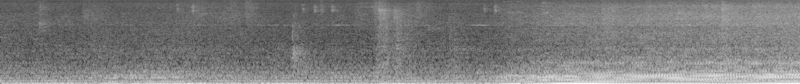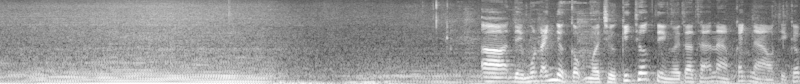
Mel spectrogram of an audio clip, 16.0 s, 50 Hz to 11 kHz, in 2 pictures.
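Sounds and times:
vehicle engine rumble passing: 0:03.9 - 0:16.0.

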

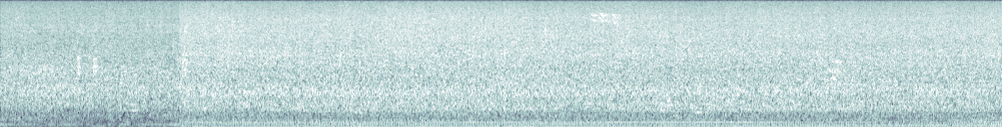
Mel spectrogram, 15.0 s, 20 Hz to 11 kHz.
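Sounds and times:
boat engine humming: 0:00.0 - 0:15.0.

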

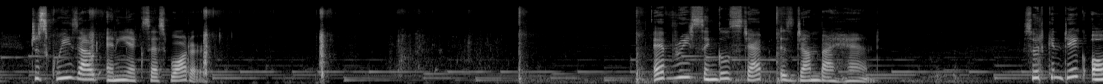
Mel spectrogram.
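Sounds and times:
background music with held notes: 0:00.0 - 0:11.0
wet cloth slapping on brick: 0:00.8 - 0:01.3, 0:01.9 - 0:02.5, 0:03.1 - 0:05.5, 0:06.4 - 0:06.6.

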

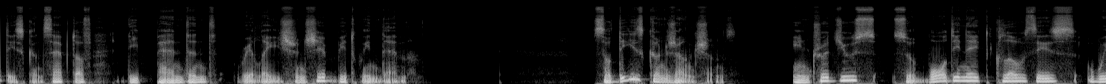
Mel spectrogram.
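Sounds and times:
person speaking: 0:00.0 - 0:04.4, 0:05.9 - 0:11.0.

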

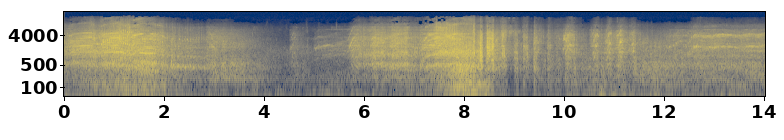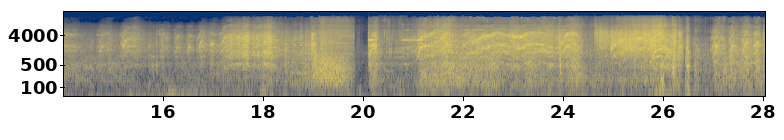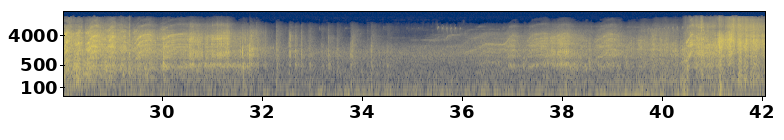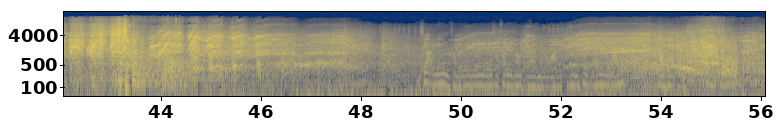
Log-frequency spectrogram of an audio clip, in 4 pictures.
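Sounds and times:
tyres on wet pavement: 0:05.7 - 0:34.7, 0:36.9 - 0:49.1
electric motor whining: 0:09.8 - 0:31.8, 0:36.2 - 0:48.4, 0:50.0 - 0:56.0.

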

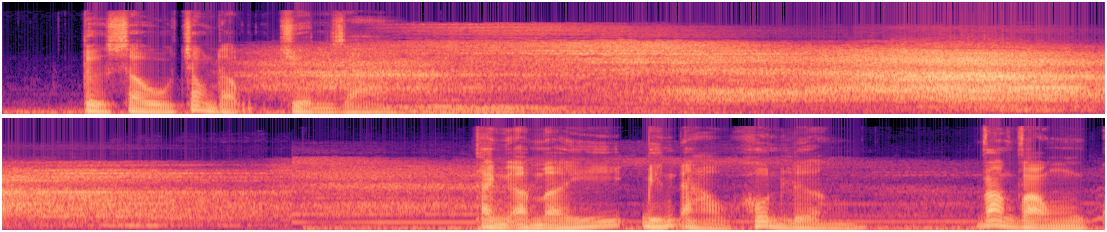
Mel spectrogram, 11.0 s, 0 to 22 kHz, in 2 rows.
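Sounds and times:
eerie echoing whispering: 0:00.9 - 0:11.0.

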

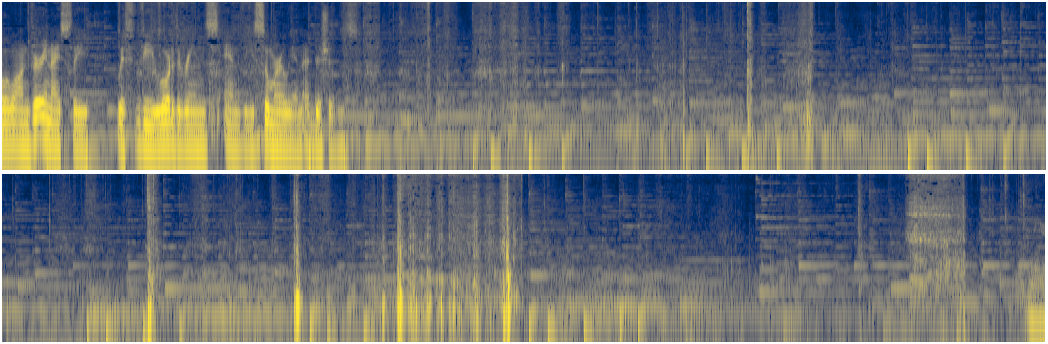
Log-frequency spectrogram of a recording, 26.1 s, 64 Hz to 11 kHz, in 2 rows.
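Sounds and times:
background music: 0:00.0 - 0:26.0
cardboard flaps rustling: 0:04.4 - 0:07.1, 0:14.9 - 0:19.7
scraping rip of tape: 0:17.6 - 0:19.7, 0:24.3 - 0:25.3
knife slitting packing tape: 0:24.4 - 0:25.2.

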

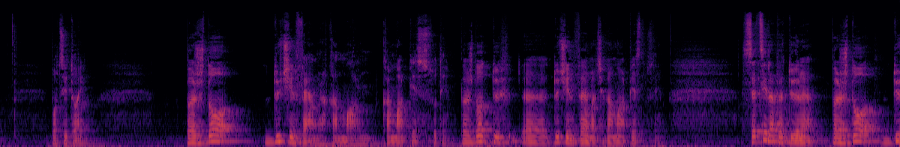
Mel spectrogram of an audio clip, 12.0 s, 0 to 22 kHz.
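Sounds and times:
man talking: 0:00.7 - 0:01.3, 0:02.5 - 0:09.0, 0:09.9 - 0:12.0.

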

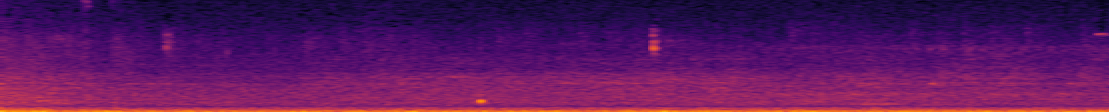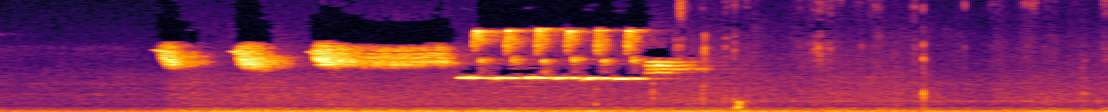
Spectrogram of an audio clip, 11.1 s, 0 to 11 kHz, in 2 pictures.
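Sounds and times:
songbird singing: 0:06.3 - 0:09.3.

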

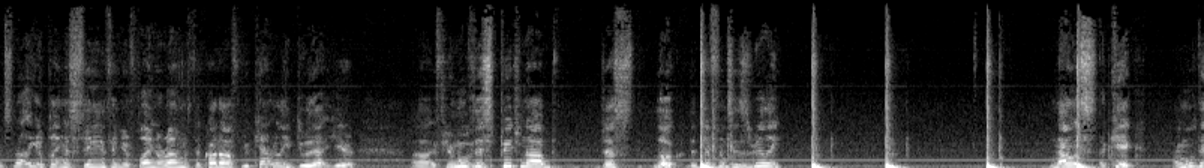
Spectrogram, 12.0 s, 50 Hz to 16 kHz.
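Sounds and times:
synthesizer kick drum hits: 0:07.0 - 0:07.4, 0:08.1 - 0:09.2, 0:09.9 - 0:10.2, 0:10.8 - 0:11.0.

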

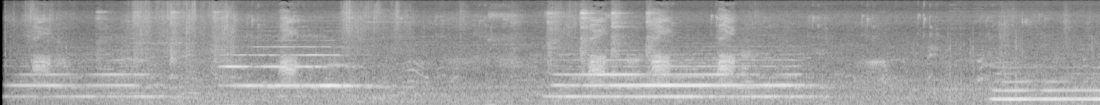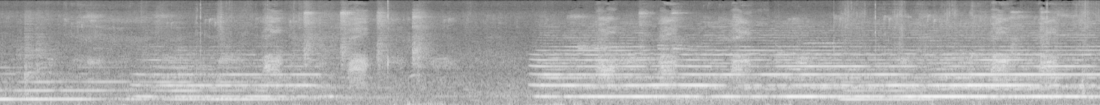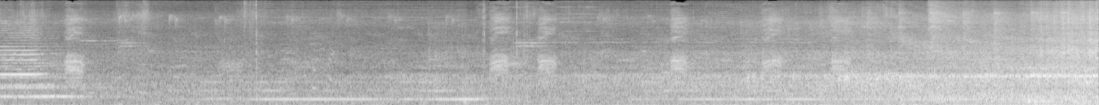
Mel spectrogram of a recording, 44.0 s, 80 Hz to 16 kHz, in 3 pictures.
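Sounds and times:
locomotive air horn blast: 0:00.1 - 0:05.4, 0:06.5 - 0:11.3, 0:13.2 - 0:20.5, 0:21.7 - 0:43.9.

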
